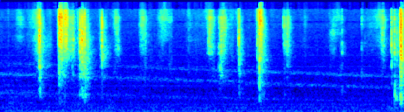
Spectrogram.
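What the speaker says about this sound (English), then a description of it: "Terrible shuffling with you guys." Tarot cards being riffled and shuffled by hand, several quick crisp bursts with pauses between, close up and quiet.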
